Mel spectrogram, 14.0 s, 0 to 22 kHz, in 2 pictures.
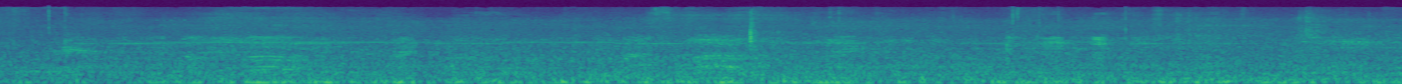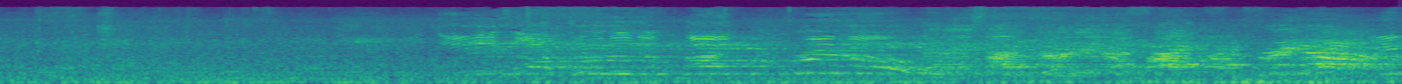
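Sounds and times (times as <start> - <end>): faint voices: 0.0 - 14.0
traffic rumble: 0.0 - 14.0.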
